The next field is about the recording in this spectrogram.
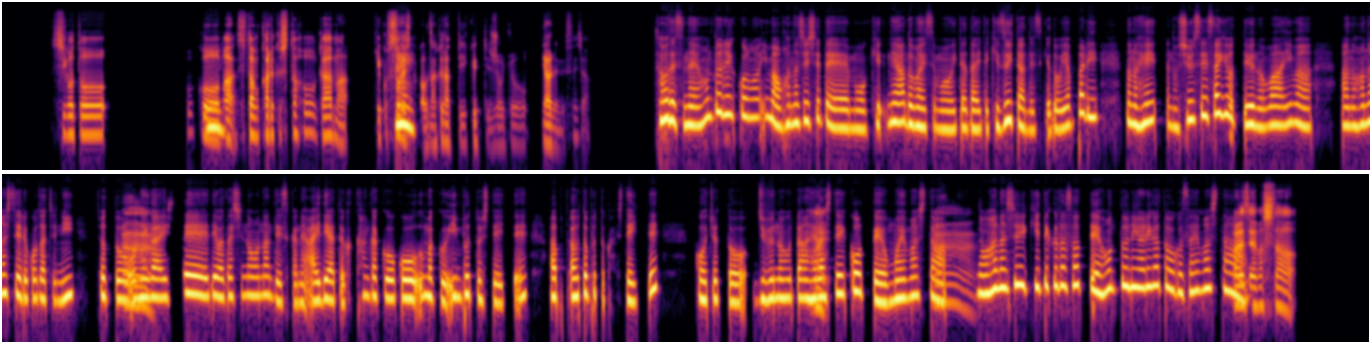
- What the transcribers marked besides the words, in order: "負荷" said as "すた"
- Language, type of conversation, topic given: Japanese, advice, 仕事と家事の両立で自己管理がうまくいかないときはどうすればよいですか？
